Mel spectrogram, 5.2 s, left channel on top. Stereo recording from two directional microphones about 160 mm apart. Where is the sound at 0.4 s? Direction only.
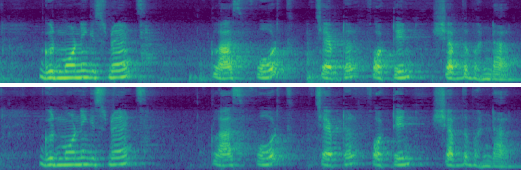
25° right (ahead or behind).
